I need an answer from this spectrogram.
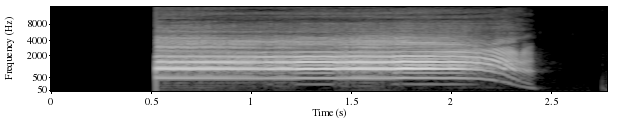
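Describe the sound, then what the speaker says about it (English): A single long, loud human scream, sustained for about two seconds with a steady pitch that falls off at the end, close and alone with no other sounds. "Scream."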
